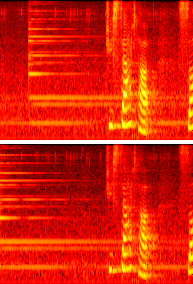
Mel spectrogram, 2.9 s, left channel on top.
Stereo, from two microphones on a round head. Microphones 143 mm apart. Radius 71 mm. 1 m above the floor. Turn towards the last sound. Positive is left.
turn(degrees=35)  # may be behind; listen again after turning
